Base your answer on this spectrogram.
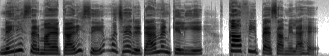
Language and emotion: Urdu, happy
